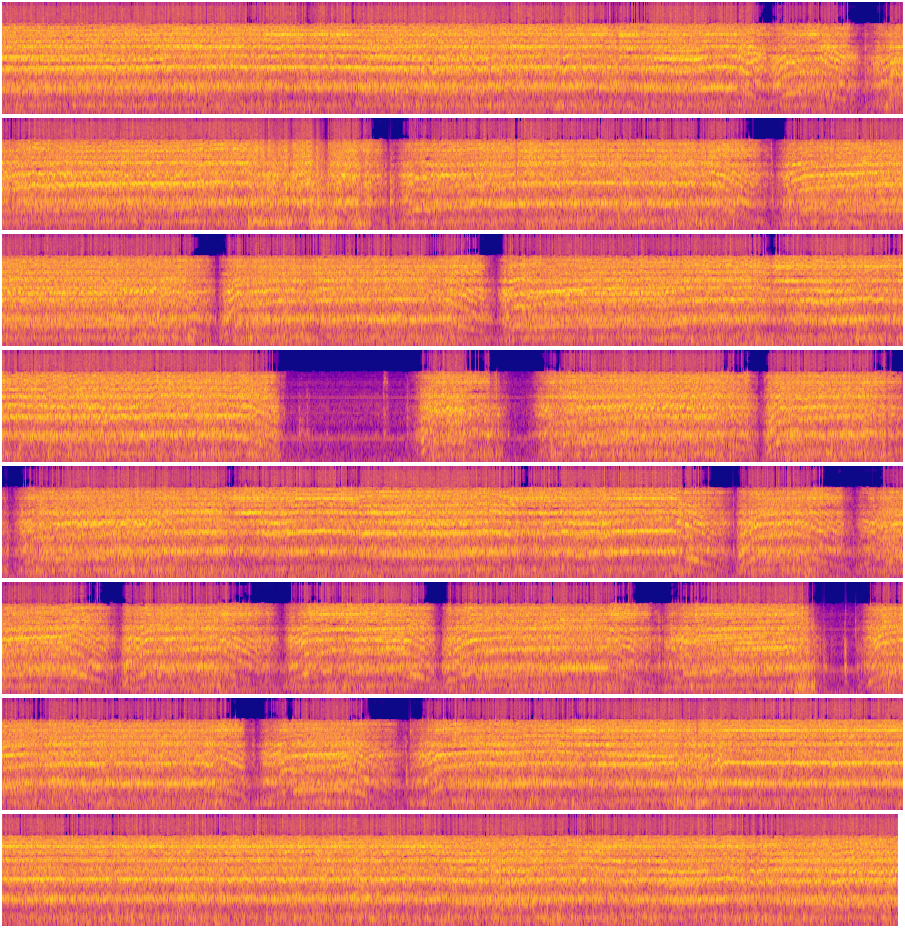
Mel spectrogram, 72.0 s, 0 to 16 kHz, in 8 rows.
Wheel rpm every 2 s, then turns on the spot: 220, 230, 220, 150, 160, 200, 150, 210, 150, 160, 210, 160, 220, 220, 130, 40, 150, 150, 180, 220, 210, 130, 130, 120, 160, 170, 130, 210, 120, 190, 220, 230, 230, 230, 220, 220.
42-44 52-54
